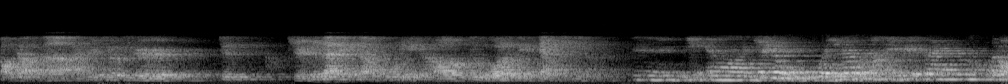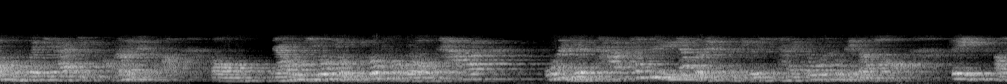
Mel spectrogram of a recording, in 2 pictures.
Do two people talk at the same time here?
No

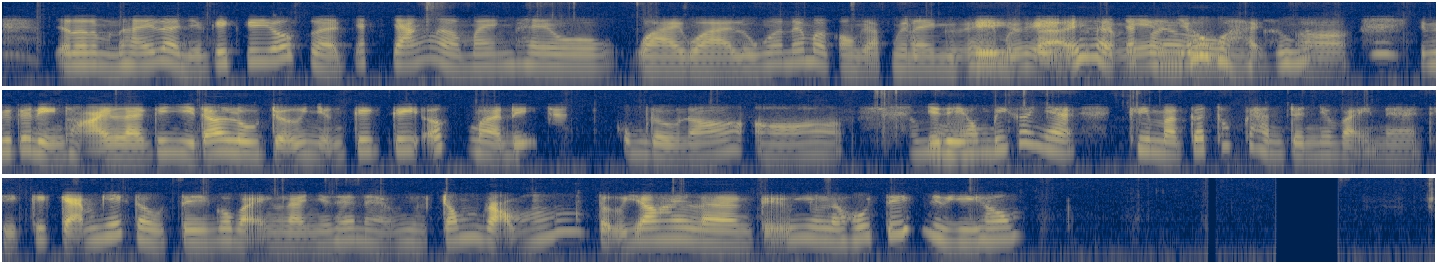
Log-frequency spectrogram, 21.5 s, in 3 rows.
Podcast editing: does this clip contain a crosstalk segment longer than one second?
Yes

